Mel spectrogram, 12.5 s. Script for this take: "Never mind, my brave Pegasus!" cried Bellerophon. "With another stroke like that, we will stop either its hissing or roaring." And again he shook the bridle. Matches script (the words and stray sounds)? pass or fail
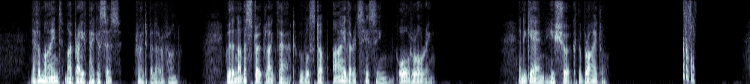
fail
